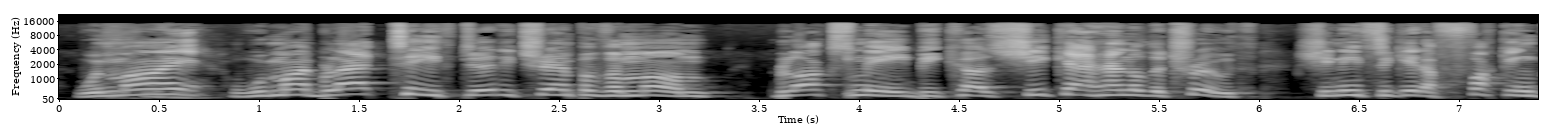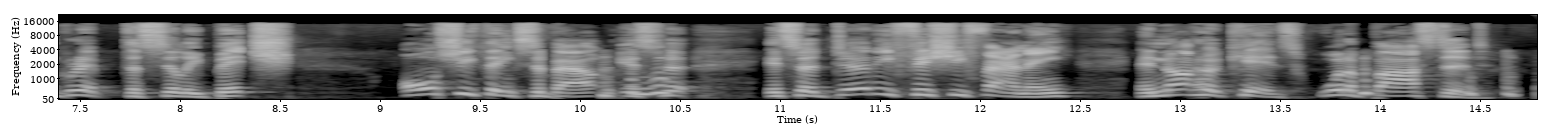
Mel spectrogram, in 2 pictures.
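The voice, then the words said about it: Put-on British accent. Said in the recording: “I'll do my best even to do it in a British accent.”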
